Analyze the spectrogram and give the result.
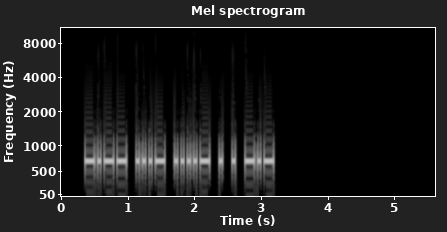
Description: Morse code, heard as a keyed tone, about 25 wpm, 700 Hz. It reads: YV4EEK
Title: DXCC-100 Call Signs - 6 Characters - Repeated 2x - 25wpm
